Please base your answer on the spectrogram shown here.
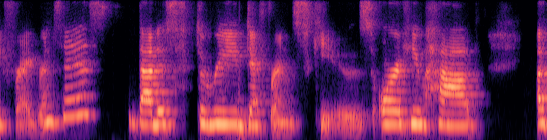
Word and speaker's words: SKU: moq minimum order quantity skew sku pronounced skew is a stock keeping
